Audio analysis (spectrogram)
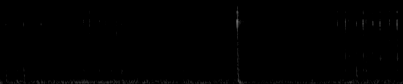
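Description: Long acrylic nails type on the plastic keys of a black ThinkPad laptop keyboard, making quick, bright, clicky taps in a steady run. The typing thins out and pauses, broken by one louder, sharp click. A final fast burst of taps follows.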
